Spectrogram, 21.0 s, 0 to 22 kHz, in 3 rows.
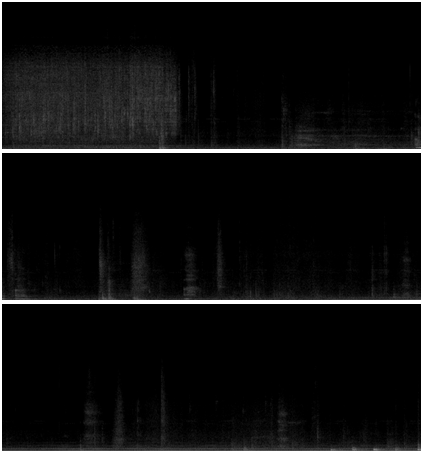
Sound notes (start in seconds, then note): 0.3 water splashing; 5.0 Tyler sighs; 10.0 Claire laughs; 12.4 gentle music; 15.2 Claire laughs; 15.5 crickets chirping; 15.5 tense music; 17.4 footsteps approaching; 17.7 tense music; 19.4 hand patting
